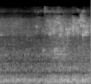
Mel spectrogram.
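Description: Steady rinsing water runs through hair during a barber's shampoo and relaxer treatment, a continuous close splash and hiss that swells slightly toward the end, with no voices.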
